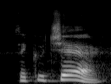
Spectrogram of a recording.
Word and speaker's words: Se coûte cher: I think I said that right. Yeah. – Se coûte cher. – Yeah. That's how you say it.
